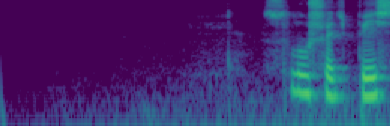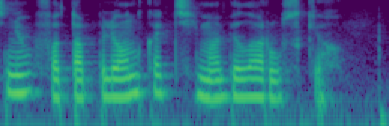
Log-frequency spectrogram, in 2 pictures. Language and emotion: Russian, neutral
